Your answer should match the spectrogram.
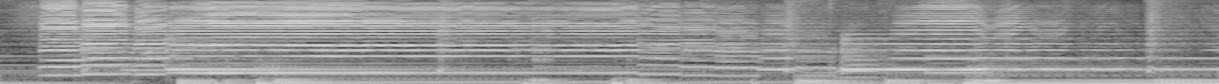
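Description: Saxophone playing a slow melody of long held notes, stepping down in pitch about halfway through and then holding a new note, backed by a live band with electric bass.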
